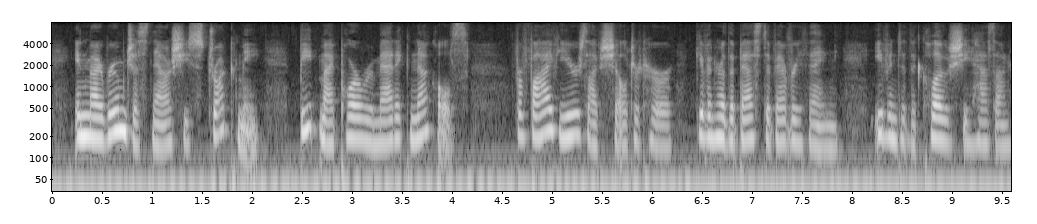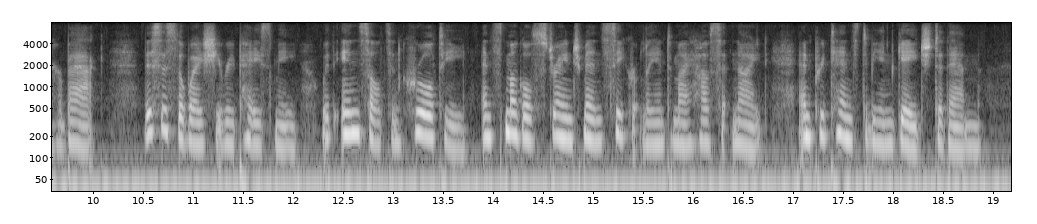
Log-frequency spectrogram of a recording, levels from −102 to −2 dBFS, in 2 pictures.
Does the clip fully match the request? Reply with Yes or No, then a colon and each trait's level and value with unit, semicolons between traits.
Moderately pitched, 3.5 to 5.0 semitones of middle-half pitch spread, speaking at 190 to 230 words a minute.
Yes: medium, 175 Hz; average, 3.8 semitones; average, 195 wpm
